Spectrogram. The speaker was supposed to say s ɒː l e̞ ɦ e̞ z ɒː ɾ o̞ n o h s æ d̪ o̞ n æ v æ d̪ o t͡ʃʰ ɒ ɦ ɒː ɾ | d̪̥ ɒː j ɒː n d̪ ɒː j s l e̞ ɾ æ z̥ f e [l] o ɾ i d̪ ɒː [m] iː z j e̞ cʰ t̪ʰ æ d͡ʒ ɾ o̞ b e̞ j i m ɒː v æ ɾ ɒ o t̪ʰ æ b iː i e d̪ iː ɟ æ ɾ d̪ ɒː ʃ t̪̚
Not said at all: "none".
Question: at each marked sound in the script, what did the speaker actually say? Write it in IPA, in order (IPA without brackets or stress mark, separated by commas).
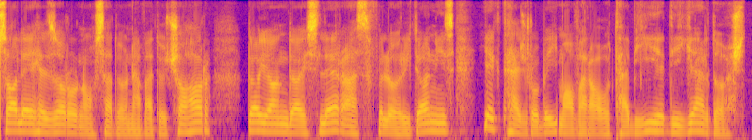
l, n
